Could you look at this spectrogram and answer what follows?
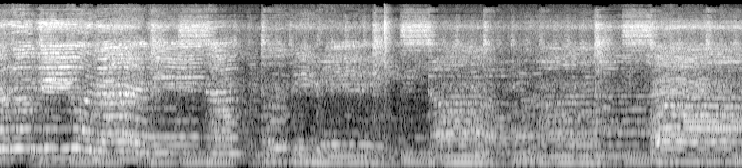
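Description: A choir singing a hymn in several voices, women's among them, over held low chords from an accompanying instrument, in phrases with short breaths between them.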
